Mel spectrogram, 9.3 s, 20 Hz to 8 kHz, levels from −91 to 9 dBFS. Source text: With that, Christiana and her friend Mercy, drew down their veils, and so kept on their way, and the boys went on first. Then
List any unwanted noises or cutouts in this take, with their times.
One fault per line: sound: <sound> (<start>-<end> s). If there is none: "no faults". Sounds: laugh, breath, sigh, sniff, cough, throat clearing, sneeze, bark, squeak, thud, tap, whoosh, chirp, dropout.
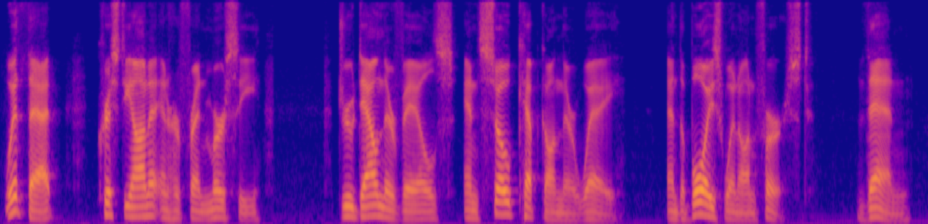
no faults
